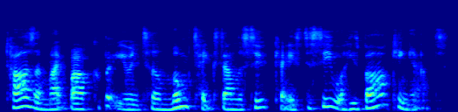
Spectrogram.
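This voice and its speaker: A woman voicing an excitable, anxious and curious young boy in a storybook, with eager, urgent delivery. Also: medium pitch, moderate pace, recorded from a distance, lightly acted. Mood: worried. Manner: eager, urgent exclamations and questions.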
